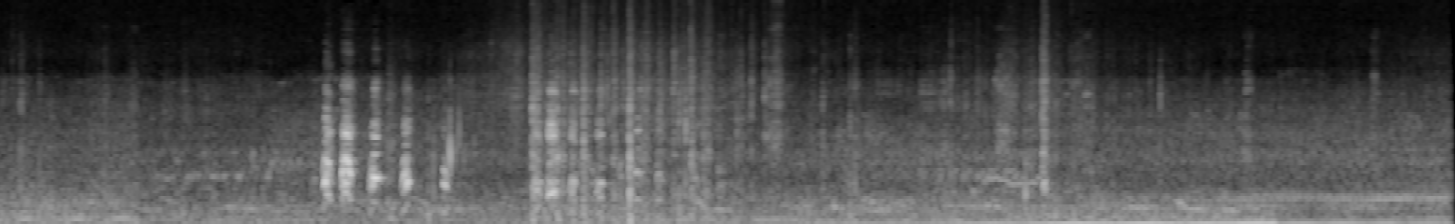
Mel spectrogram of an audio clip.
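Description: Muscovy drakes fighting, with two short bursts of flapping and scuffling about two and a half and four seconds in. A low rumble builds near the end.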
